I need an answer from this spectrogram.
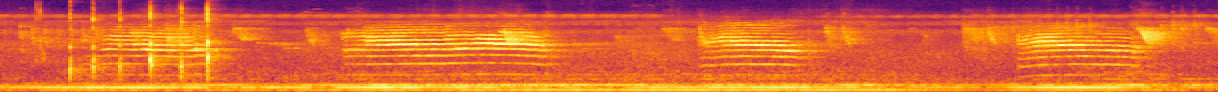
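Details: Angry cat giving three drawn-out, wavering yowls, each rising and falling over one to two seconds, after a burst of sharp clicks at the start; a low steady hum runs underneath.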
